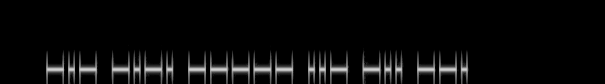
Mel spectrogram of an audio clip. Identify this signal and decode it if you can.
Morse code, heard as a keyed tone, about 22 wpm, 700 Hz. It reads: KC0UDG
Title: USA Call Signs Repeated 3x 22wpm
